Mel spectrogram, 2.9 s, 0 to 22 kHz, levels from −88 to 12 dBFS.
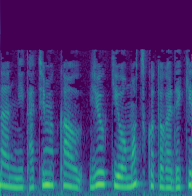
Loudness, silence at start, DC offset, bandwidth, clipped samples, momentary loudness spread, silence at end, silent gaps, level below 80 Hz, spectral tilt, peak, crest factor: -22 LUFS; 0 s; under 0.1%; 8 kHz; under 0.1%; 6 LU; 0 s; none; -52 dBFS; -6.5 dB/octave; -8 dBFS; 14 dB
